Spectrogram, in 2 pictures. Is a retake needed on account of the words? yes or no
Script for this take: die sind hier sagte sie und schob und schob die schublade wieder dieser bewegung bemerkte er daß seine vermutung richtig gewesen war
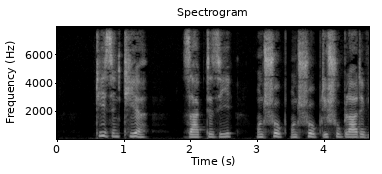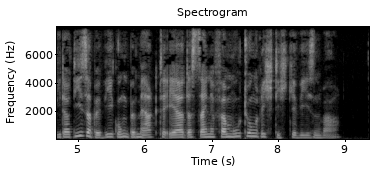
no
